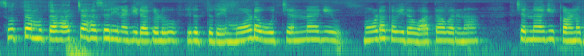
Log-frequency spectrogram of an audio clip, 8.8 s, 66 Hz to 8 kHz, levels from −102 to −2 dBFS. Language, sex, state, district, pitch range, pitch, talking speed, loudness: Kannada, female, Karnataka, Bangalore, 245-280 Hz, 255 Hz, 80 wpm, -16 LUFS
